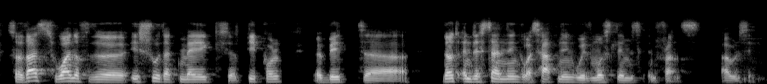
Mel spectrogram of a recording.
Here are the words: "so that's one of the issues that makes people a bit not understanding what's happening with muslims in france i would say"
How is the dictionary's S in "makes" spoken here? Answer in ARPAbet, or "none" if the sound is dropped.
none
